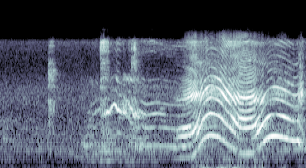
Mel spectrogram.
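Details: Newborn boy's first cry right after birth while being cleaned up: soft sounds, then a rising and falling wailing cry; normal first cry. Cone-shaped head from birth process noted.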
